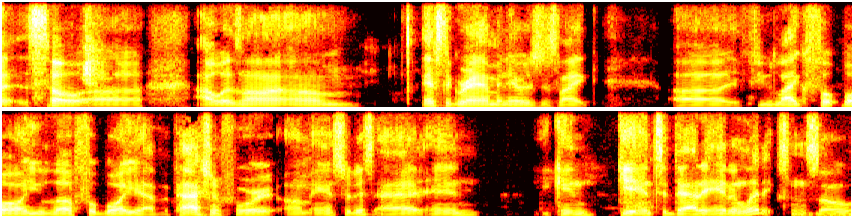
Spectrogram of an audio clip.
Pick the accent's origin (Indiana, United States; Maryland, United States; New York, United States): New York, United States; Rochester; From Rochester.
